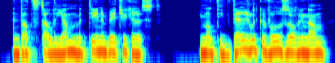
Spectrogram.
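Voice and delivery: usual speaking voice

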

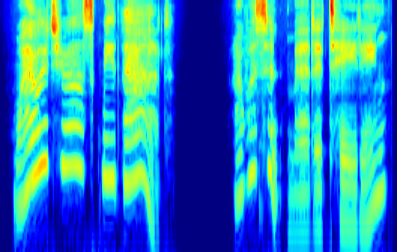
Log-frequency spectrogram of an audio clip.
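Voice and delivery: high-pitched defensive question, then settling; indignant retort. A narrator's reading. Woman answers the locksmith's meditation question, retorting. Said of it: "I retorted".

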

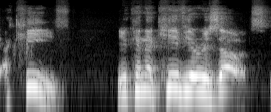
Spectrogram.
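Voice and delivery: achieve as "akiv" with a hard K; mispronouncing achieve as "akiv"; wrong achieve. Retold or imitated. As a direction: say achieve as "akiv", Italian-style.

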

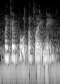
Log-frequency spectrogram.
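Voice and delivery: ordinary delivery

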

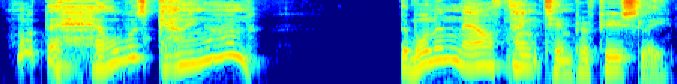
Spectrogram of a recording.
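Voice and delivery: usual speaking voice

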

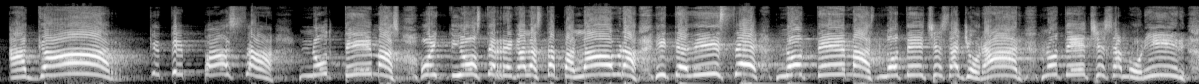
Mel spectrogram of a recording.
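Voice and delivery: calling out Agar's name, then pleading firmly; full-throated preacher's cry to a despairing woman; loud sermon call to rise; preaching at full force. Acted. Voices God calling Agar.

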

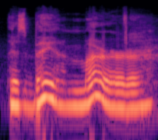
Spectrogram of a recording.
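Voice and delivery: slow, drawn-out Southern murder-mystery line; mock Southern accent. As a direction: imitate a hammy Savannah accent. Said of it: "No, you have to use the accent".

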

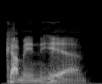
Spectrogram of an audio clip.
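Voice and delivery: low, gruff command; a grizzled wizard's growl; gruff old auror. A narrator's reading. Moody voiced in story.

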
